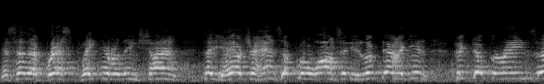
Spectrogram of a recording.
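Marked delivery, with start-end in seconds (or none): none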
